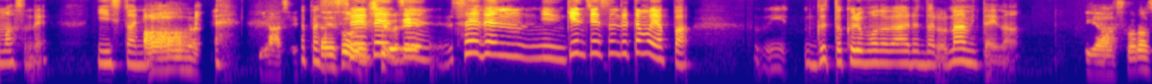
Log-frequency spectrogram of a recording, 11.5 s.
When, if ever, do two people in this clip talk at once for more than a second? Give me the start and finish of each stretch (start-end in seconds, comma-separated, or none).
3.0-4.3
